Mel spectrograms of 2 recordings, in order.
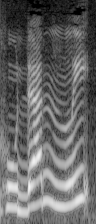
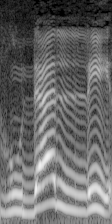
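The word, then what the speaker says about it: هُدًى لِّ: Cara bacanya, tanwin fathahnya leburkan atau masukkan ke huruf lam tanpa berdengung. Artinya nggak boleh ditahan dulu, cukup tekan aja. Hudali. Bukan hudanli, tapi hudali tekan.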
